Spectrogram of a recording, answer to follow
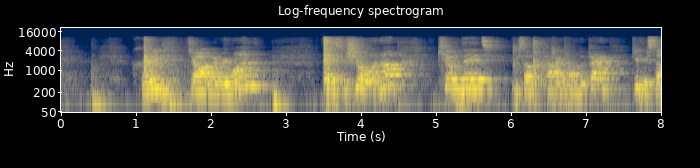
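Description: A man speaking in short phrases with brief pauses between them.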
